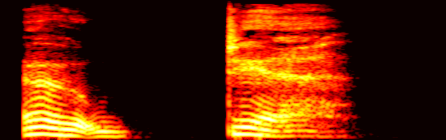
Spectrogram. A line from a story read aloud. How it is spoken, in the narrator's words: Witherspoon sighed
